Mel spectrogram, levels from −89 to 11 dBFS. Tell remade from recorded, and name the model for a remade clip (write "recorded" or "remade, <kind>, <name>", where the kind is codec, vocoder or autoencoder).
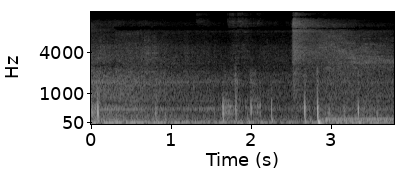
recorded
